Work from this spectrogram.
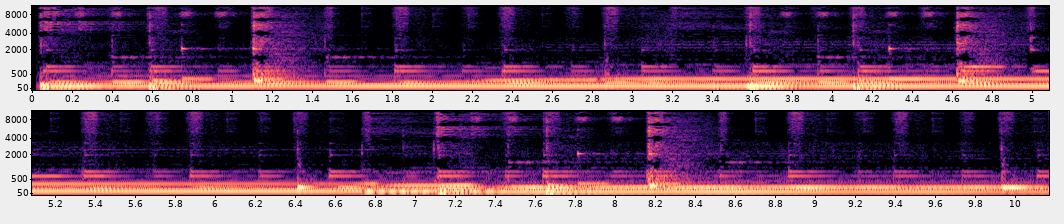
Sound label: marimba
